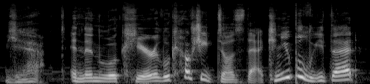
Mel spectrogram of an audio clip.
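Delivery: mocking jealous critic. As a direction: sneer it out like a petty know-it-all. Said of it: "they're just watching it more and".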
